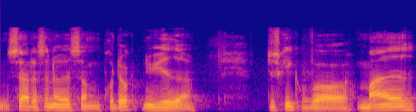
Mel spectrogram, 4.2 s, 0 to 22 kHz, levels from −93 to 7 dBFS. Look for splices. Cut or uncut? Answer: cut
